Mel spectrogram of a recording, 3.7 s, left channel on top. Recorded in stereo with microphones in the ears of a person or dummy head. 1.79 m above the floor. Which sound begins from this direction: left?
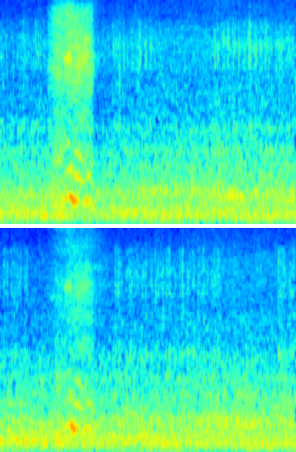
A zipper, at 0.6 s.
